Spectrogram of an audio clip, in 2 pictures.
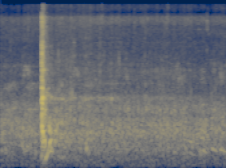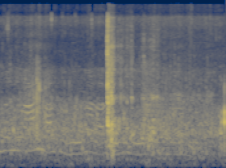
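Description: Irrigation water flowing under strong pressure into farm field beds, filling the plots. A steady rushing wash of water runs throughout, broken by two sharp splashing bursts, moderately loud and close.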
